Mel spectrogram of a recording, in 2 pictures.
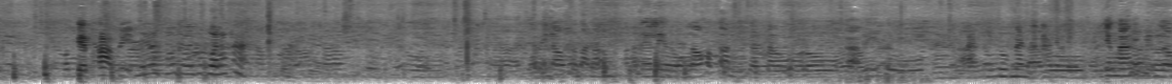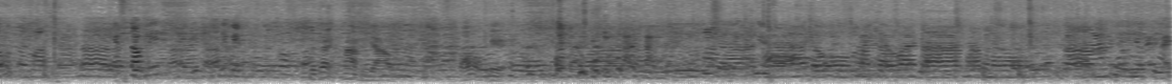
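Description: Several women talk quietly nearby, outdoors.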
